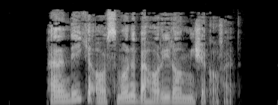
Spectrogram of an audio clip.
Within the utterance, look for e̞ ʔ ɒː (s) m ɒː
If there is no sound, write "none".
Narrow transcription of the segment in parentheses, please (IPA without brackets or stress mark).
s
